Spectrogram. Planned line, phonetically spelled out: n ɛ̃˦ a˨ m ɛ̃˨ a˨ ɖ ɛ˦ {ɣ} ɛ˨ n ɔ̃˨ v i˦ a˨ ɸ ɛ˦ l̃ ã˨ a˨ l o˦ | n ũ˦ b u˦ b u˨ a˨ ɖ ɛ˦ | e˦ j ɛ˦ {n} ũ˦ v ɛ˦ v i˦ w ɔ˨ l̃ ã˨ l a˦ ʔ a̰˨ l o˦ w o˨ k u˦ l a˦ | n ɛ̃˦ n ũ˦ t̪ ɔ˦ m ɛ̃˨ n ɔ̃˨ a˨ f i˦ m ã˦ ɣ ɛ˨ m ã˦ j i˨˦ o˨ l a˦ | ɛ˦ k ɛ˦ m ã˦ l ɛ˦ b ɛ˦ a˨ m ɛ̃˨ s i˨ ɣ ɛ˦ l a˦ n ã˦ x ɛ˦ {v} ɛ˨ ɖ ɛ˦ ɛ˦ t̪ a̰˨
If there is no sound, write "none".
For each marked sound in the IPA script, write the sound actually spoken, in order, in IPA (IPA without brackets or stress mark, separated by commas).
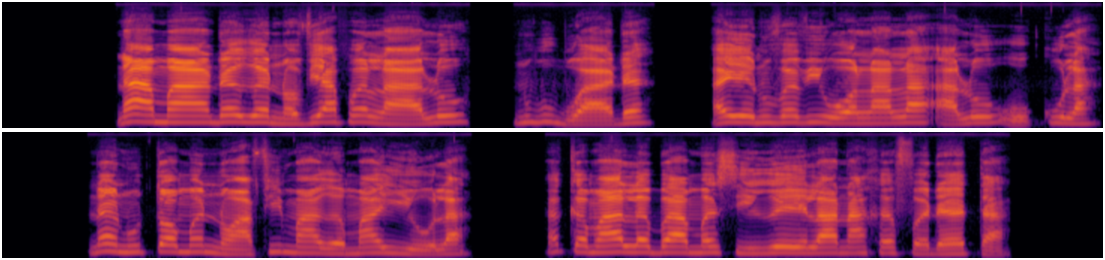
ɣ, n, f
